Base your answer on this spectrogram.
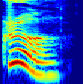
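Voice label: "gruel", British English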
